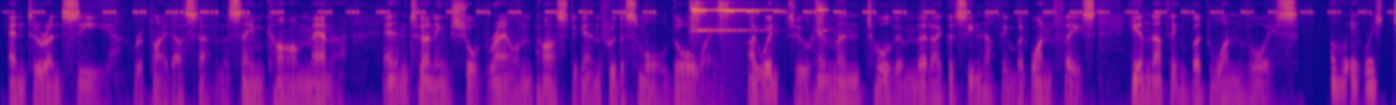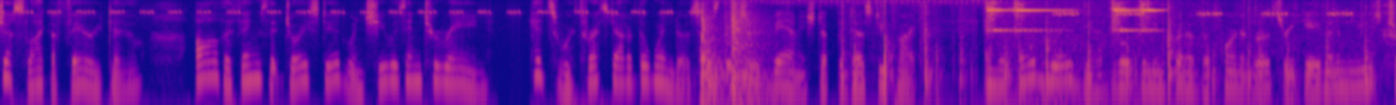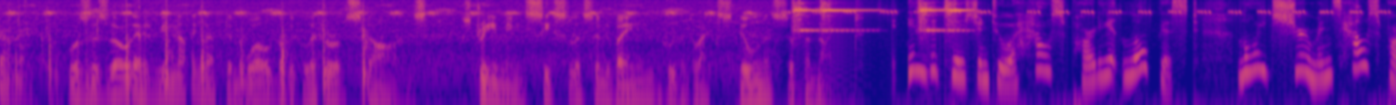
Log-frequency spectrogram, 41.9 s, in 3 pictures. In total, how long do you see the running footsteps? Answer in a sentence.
The running footsteps can be heard for 11 seconds in total.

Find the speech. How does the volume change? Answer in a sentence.
The loudness of the talking stays about the same.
